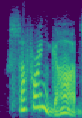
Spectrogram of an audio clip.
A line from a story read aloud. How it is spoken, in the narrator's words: she exclaimed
